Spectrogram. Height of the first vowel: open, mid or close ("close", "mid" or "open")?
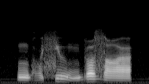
mid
